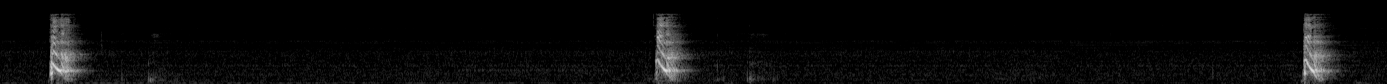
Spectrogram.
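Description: Three sharp, abrupt hiccups about six seconds apart, roughly ten a minute, each followed by a faint softer catch, in a quiet room.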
